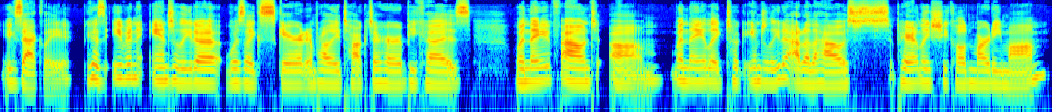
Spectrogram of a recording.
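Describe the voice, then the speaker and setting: A woman's voice: lowish voice, steady tone, moderate pace, gravelly, clear, resonant tone, no room sound, clean studio sound. A young woman co-hosting a podcast, casually telling a true crime story with lots of "like" and "um" fillers. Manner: chatty, full of "like" and "um" fillers. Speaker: podcast co-host.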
